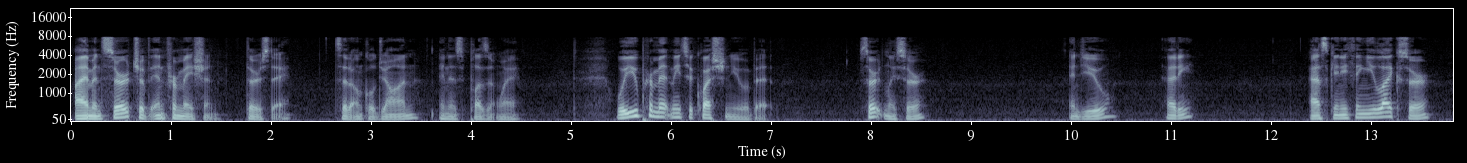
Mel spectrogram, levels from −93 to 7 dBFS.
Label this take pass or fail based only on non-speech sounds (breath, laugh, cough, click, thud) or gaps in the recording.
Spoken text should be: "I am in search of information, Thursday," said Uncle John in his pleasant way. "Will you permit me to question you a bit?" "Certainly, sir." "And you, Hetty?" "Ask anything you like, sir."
pass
